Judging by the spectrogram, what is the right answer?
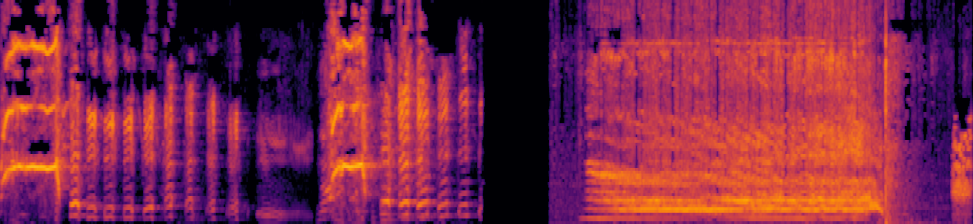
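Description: A person laughing hard in quick, high-pitched bursts, opening with a shriek and breaking out again a few seconds in. After a short gap comes a loud steady held tone over a hiss, lasting about three seconds, which cuts off suddenly.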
